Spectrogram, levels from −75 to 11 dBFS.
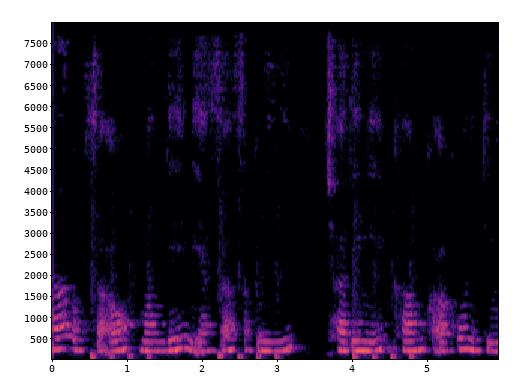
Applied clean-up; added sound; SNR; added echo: classical method WPE with log-MMSE.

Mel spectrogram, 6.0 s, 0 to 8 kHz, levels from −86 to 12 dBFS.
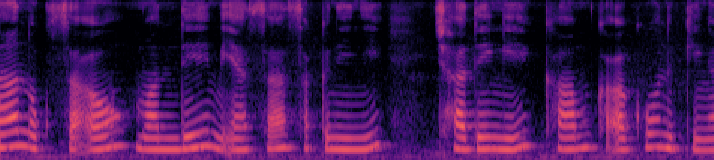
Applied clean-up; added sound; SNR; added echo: none; none; none; none.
